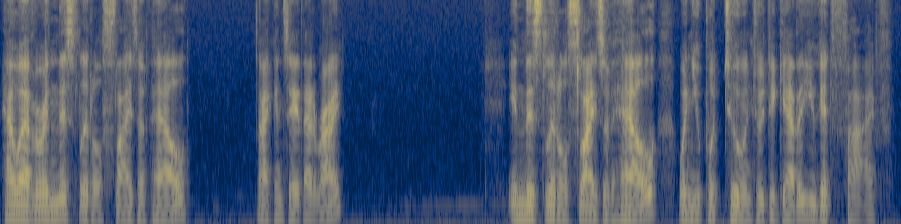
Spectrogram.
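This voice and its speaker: A man's voice: medium pitch, moderate pace, fairly bright tone, no echo, lightly acted. Man as wry old-radio horror host, close and dry. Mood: wry, mock-ominous. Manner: mock-ominous, chatty, digressive. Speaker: narrator, host. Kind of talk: parody of old radio show narration.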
